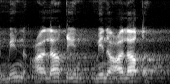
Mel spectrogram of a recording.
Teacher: اب یہاں سے دیکھیے یہ نون ساکن ہے، اس کے بعد میں یہ نون ساکن ہے، اس کے بعد میں یہ عین ہے تو نون ساکن کے بعد میں حلقی کا عین آیا ہے، حروف حلقی کا، اس وجہ سے یہاں پر اظہار ہوگا، یعنی غنہ نہیں کریں گے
